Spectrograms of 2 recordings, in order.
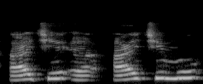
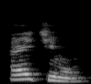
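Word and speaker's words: Iachimo: An Italian named Aichimio, Aichimo, this is dear students pronunciation. Both you can pronounce Aichimu and Aichimu.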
